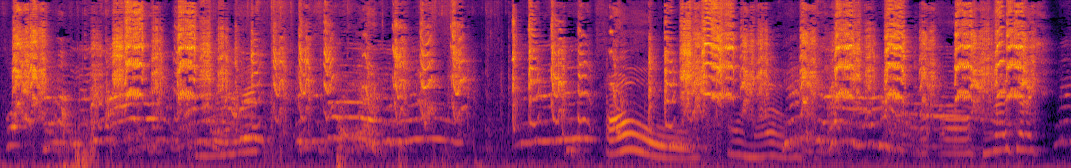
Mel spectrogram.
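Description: Pet parrots squawking harshly again and again, with lower warbling, swooping calls between them.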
